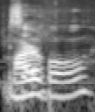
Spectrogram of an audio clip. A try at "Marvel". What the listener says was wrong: That sounded like Marble instead of Marvel.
